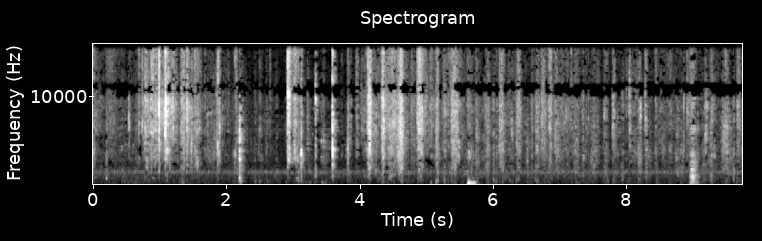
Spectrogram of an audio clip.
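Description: Crisp crunching as raw green onion stalks are bitten and chewed: a quick series of crackles for the first few seconds that then eases into softer chewing. A brief vocal sound about halfway through.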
